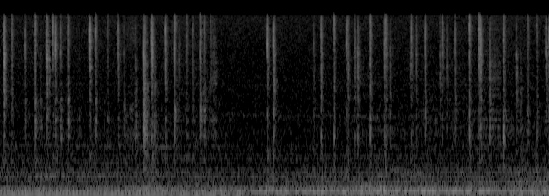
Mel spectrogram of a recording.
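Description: Long nails tap and scratch across the front of a hollow, hard plastic car stereo face with buttons, mounted in the centre console. Quick, bright, typing-like clicks and scrapes patter quietly throughout over a steady low hum.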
